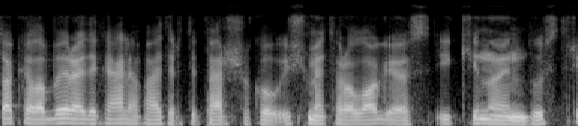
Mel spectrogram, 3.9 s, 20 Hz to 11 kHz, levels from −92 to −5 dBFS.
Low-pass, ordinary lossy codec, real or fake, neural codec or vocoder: 7.2 kHz; Opus, 16 kbps; real; none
